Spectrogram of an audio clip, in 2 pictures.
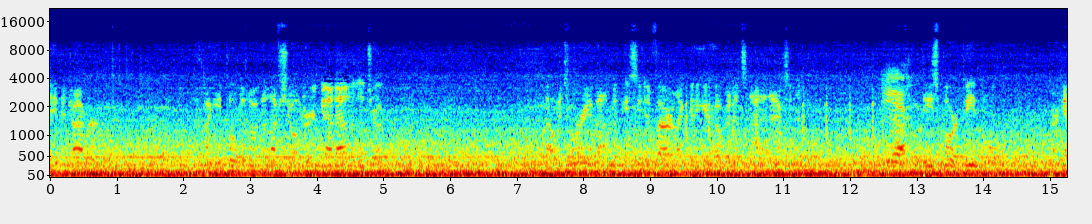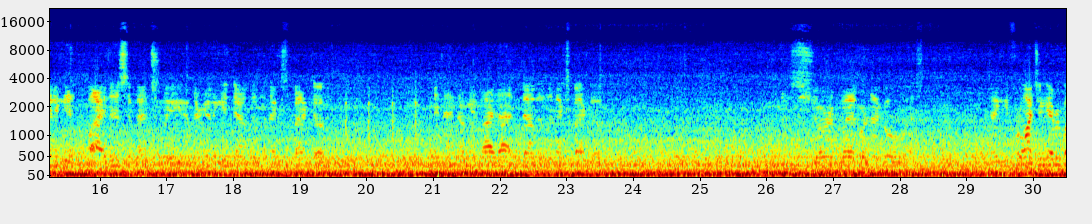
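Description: Steady low road and engine rumble inside a vehicle's cab cruising at highway speed, with scattered faint short sounds above it.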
